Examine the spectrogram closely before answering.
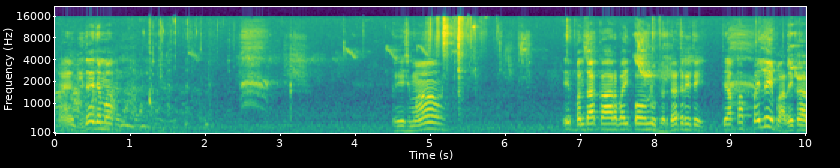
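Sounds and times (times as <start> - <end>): bird calling: 0.0 - 4.6, 7.7 - 10.0.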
